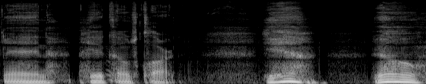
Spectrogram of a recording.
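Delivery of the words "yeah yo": put-on breathless voice, higher and louder. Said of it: "he's out of, out of breath".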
